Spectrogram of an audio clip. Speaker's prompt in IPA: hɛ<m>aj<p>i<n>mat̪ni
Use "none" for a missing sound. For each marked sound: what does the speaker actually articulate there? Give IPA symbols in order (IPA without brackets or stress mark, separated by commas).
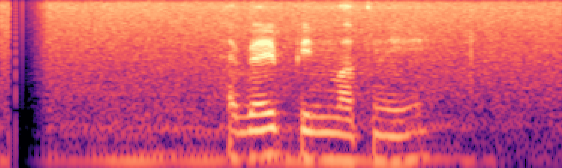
b, p, n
